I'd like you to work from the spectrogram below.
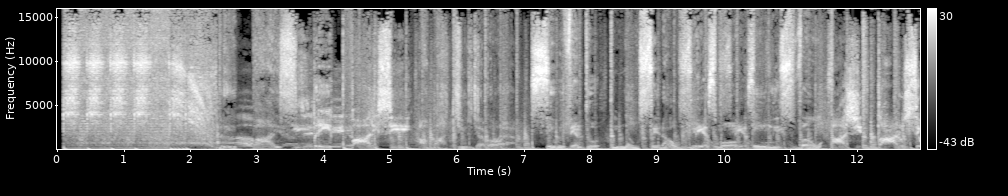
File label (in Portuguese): chamadas vinhetas para festas voz locutor chamada de festa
